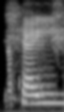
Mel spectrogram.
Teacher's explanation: Syainya jangan masuk hidung, sayang.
